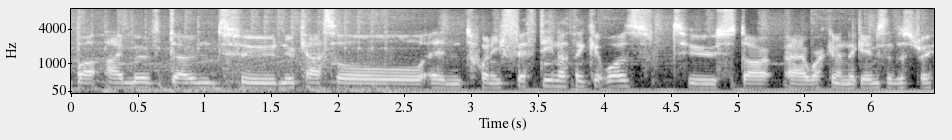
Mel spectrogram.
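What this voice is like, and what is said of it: Mixed Scottish accent. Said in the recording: “I am Scottish, even though my accent is a bit all over the place”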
